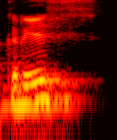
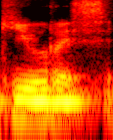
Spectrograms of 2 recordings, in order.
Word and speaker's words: QRIS: Jadi menurut BI membacanya Kris ya bukan quris ya. Kalau kuris itu ya salah gitu. Jadi sudah diindonesiakan membacanya Kris.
